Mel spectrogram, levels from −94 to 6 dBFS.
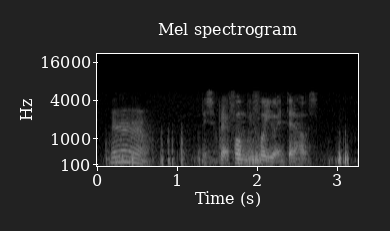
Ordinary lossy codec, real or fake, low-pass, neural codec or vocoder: Opus, 16 kbps; real; 5.4 kHz; none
